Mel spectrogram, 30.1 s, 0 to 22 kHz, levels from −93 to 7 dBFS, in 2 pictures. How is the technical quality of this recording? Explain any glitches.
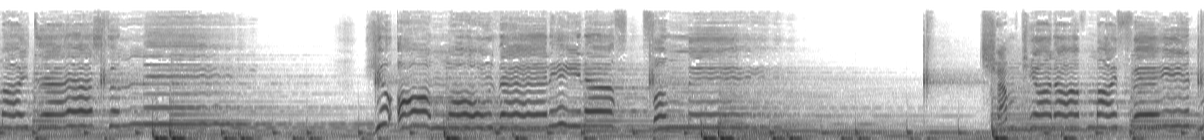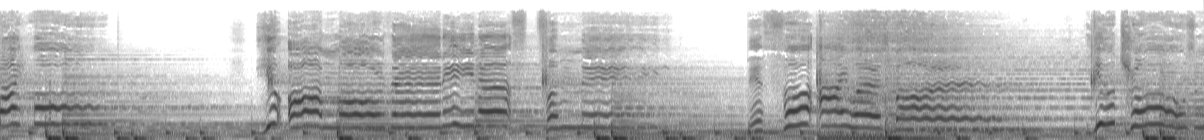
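Nothing in this recording stands out as a glitch; it just runs along smoothly with no interruptions or oddities to point to.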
